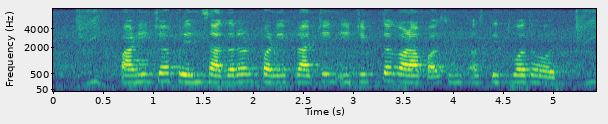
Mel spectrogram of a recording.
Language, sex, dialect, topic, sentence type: Marathi, female, Southern Konkan, agriculture, statement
